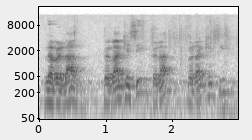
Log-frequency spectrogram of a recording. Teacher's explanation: when it's starting the second syllable of a word, it sounds like a th. And when it's ending a word, it can sound almost inaudible, like a th.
